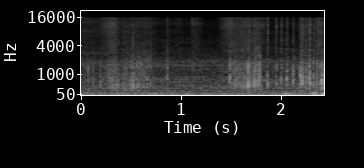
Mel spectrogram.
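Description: Footsteps on snow-dusted pavement over a low, uneven rumble.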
